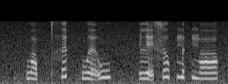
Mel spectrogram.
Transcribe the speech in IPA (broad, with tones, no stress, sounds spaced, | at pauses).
h w ɔ˨˩ p̚ t̪ʰ ə˦˥ t̚ h w ə̰˧˥ w | l ḛ˧˨ s o˦˥ p̚ m ə˦˥ t̚ ŋ ɔ˧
